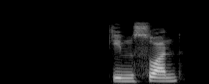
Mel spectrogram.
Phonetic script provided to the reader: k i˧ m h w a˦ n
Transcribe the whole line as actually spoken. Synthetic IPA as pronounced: k i˧ m s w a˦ n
